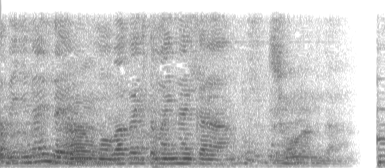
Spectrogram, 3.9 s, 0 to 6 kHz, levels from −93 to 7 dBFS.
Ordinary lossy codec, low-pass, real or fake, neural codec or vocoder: none; 5.4 kHz; real; none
